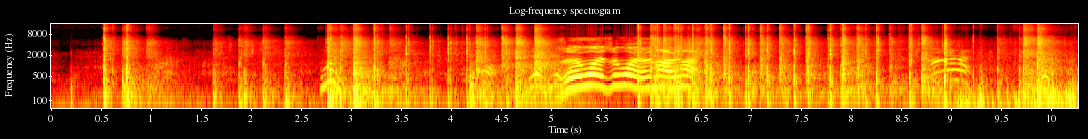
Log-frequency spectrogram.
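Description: Paintball markers fire rapid popping shots outdoors.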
